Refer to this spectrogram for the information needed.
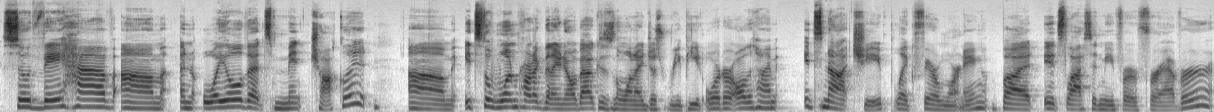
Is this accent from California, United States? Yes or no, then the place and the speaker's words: yes; East Bay, California, United States; also born or lived in Santa Barbara; We lived in a really w, white, really rich neighborhood growing up in the East Bay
